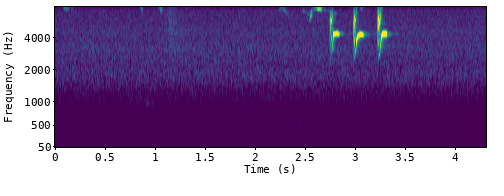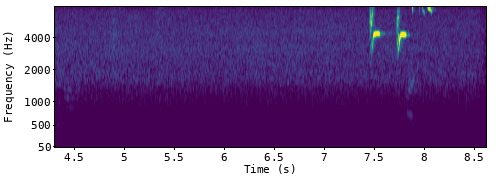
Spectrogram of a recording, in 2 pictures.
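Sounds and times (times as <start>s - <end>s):
Great tit calling: 2.5s - 3.4s, 7.4s - 8.1s.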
